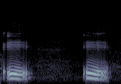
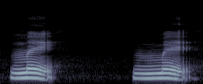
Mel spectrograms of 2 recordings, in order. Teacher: Es una I que se pronuncia muy profundo en la garganta. Es casi como una E. Entonces preparen su boca para pronunciar la E, pero digan I.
